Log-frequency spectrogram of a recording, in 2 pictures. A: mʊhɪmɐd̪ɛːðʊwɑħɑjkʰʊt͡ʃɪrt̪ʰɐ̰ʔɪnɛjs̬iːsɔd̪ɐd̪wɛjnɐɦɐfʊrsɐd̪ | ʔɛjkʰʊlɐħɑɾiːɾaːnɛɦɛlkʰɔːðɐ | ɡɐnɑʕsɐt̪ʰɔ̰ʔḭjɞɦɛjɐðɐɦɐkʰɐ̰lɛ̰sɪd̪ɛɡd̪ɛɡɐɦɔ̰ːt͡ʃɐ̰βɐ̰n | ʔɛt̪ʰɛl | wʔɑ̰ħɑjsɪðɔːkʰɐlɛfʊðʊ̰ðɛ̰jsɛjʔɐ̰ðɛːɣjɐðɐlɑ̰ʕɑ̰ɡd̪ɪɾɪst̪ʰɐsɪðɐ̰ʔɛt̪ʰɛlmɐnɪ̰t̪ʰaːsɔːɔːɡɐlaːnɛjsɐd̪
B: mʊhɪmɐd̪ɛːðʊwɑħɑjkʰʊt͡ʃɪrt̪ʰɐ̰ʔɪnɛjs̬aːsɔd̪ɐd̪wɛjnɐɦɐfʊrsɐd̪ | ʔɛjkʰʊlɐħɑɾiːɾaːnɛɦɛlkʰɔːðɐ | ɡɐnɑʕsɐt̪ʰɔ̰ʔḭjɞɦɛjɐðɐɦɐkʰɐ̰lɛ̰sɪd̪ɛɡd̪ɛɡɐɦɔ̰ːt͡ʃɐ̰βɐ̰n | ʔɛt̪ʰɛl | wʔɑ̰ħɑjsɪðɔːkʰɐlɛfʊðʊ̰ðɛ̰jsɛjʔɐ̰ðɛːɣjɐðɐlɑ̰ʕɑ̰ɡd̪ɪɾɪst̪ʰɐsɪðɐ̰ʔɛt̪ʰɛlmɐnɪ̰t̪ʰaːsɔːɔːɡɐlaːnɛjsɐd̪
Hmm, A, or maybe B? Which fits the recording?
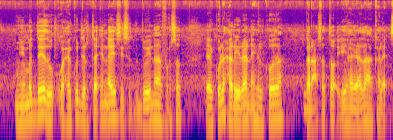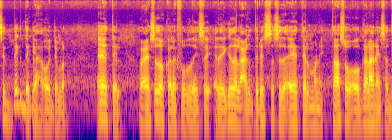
A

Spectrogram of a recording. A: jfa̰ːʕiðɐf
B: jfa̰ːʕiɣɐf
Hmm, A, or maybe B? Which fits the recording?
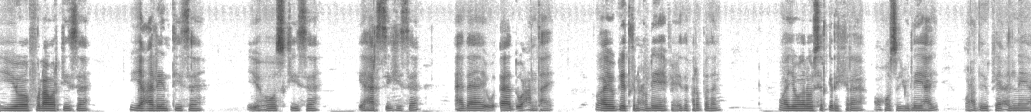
A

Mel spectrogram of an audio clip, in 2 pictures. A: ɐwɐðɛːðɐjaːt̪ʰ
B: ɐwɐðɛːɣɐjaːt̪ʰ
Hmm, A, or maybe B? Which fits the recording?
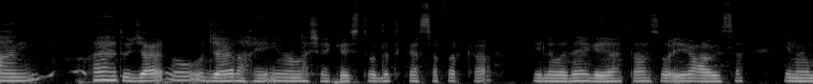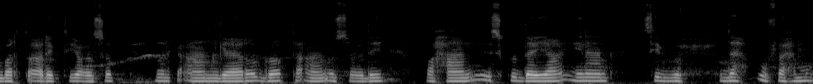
B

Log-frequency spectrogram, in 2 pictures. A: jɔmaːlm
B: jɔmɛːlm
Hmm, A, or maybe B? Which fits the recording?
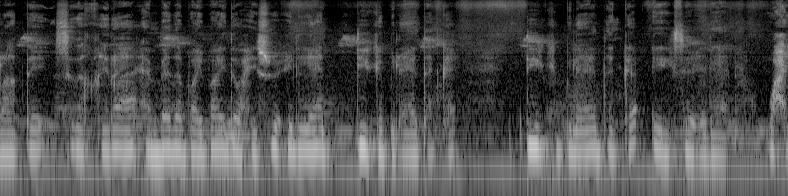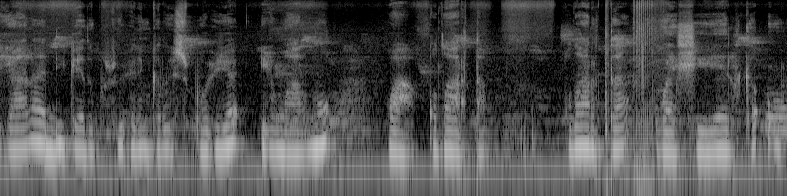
A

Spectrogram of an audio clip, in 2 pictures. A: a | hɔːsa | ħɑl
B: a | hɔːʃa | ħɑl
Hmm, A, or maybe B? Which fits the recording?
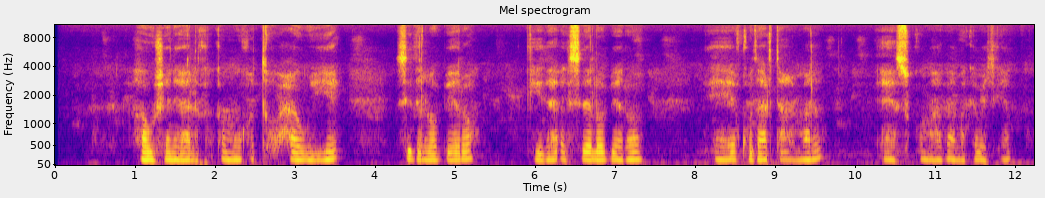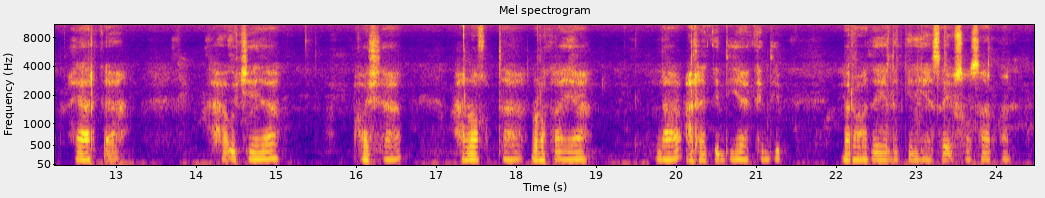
B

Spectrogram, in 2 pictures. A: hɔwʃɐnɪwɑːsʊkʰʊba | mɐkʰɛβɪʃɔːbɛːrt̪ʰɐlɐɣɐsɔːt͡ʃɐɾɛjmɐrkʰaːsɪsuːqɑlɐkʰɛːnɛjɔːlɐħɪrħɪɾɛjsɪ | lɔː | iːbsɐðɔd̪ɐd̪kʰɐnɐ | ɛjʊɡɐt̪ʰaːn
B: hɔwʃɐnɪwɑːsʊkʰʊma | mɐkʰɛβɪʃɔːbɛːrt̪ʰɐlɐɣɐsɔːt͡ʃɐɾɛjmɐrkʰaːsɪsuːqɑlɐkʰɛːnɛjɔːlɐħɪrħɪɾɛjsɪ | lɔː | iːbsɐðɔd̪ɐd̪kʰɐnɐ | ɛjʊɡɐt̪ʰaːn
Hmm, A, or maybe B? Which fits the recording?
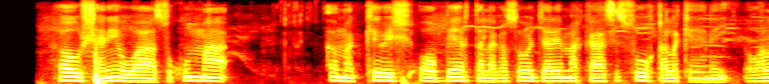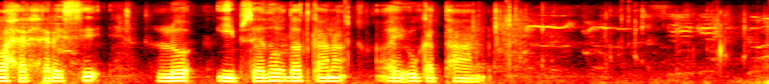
B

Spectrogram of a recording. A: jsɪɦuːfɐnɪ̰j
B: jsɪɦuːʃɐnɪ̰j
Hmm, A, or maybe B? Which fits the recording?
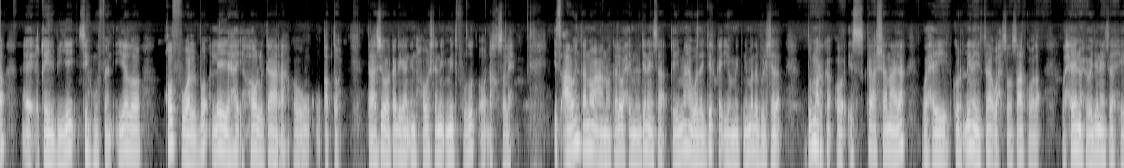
A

